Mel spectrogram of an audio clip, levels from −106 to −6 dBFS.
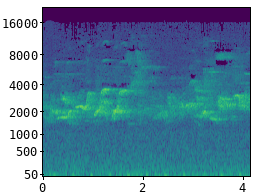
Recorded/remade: recorded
